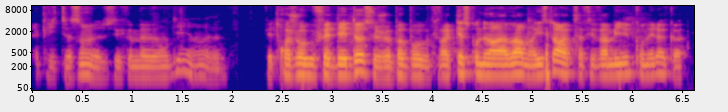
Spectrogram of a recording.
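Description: A man's voice: medium pitch, steady tone, fast, a little mellow. A man chatting casually on a voice chat, blunt and argumentative. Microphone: voice chat over computer mic.

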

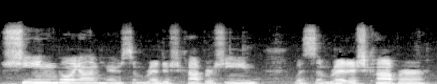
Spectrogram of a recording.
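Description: A man chatting casually while swatching ink at his desk, phlegmy and clearing his throat, with self-mocking asides. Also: sits high, steady tone, takes it slowly, a bit bright. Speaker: ink reviewer. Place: small room at a desk. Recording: dull lo-fi audio with faint room noise.

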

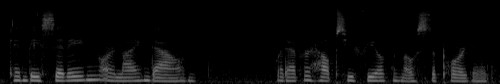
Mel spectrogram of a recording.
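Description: A woman reading a scripted guided meditation in a gentle, soothing, measured way, with soft, breathy phrase endings. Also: lowish voice, fairly even intonation, slight background noise.

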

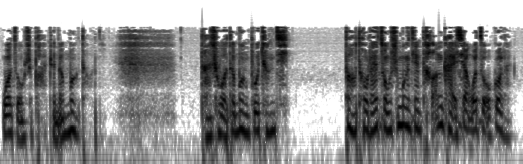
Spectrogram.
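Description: An obsessive, lovesick woman of a suspense audiobook, acted out by a man, implores in a very breathy, whispery voice. The pitch is raised above a man's usual talk. The sound is slightly dull. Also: brisk. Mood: desperate, pleading. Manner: imploring, intense. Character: obsessive, lovesick, pleading woman who has killed.

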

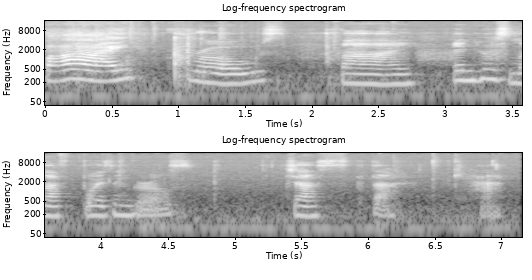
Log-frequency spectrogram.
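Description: A woman's voice: mid-range voice, extremely slow, pushed and bright, slight background noise. An older woman doing a children's read-aloud, teaching in a sing-song way and putting questions to her young listeners. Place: small indoor room lined with bookshelves.

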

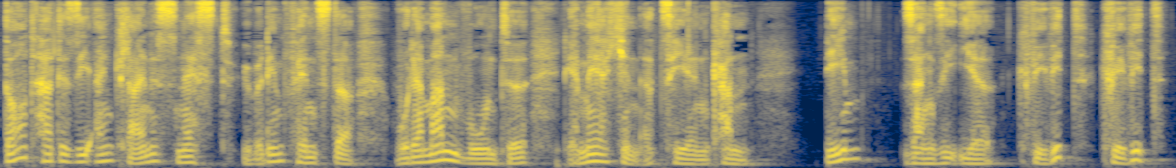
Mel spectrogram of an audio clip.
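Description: A low-voiced man reads a fairy tale as a scripted audiobook. His delivery is expressive and very animated in its melody. The voice has a husky grain and is recorded dry and close. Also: unhurried, no echo. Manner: expressive storytelling. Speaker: audiobook narrator.

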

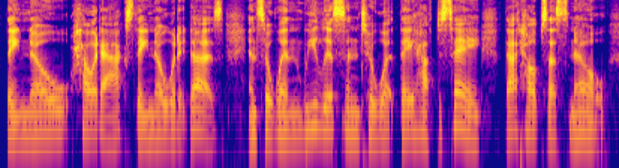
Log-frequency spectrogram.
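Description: A woman's voice: low-pitched, fairly even intonation, normal speed. A middle-aged woman talking in a radio interview as the co-owner of an auto repair shop.

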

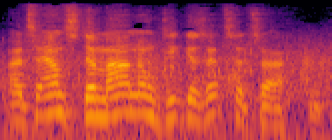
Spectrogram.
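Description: An actor playing a stern, driven sea captain in a radio play, speaking in a formal, commanding, clipped manner. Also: male voice, sits high, animated, moderate pace, very noisy. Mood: stern, lecturing. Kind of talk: German radio play acting.

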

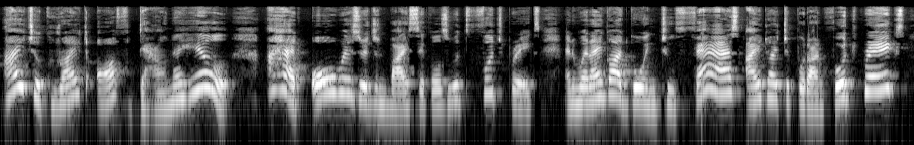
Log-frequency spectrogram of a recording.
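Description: A woman's voice: a little high, big pitch swings, a little slow, breathy edge, full character voice. A woman voicing a friendly, candid young boy in a children's storybook, eager to be older. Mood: confiding. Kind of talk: children's storybook character reading.

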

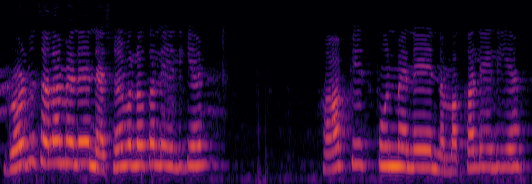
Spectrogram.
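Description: A woman's voice: sits high, normal speed. A woman with a Pakistani Urdu accent, hosting a cooking channel, listing recipe ingredients one by one. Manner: lists amounts one by one. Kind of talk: step-by-step recipe voice-over. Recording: dull lo-fi with faint hiss.

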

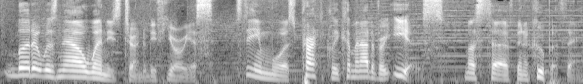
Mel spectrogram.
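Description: Animated man reading a story aloud. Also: on the high side, fairly quick. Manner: animated, wry, playful. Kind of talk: dramatic reading of fan fiction with asides. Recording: faint music underneath.

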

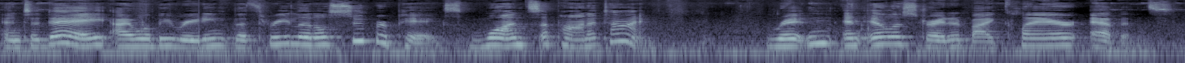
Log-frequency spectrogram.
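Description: A woman's voice: on the high side, normal speed, noisy background. A middle-aged woman teacher reading a picture book aloud expressively to children, recorded in a classroom. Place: classroom, indoors.

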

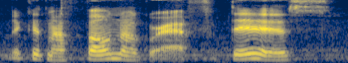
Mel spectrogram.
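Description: A woman's voice: mid-range voice, unhurried, vocal fry. Casual young woman streamer, faint noise. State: tired, yawning. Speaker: game streamer. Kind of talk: casual let's play commentary, reading game text aloud.

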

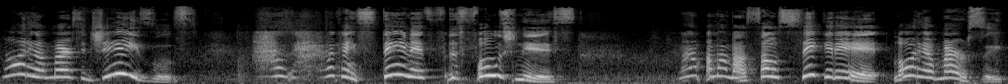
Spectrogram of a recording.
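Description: A woman performing an improvised stage-play monologue, halting and stammering as she repeats her phrases. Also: extremely high pitch, wildly swooping pitch, fairly bright tone, a little hiss or hum.

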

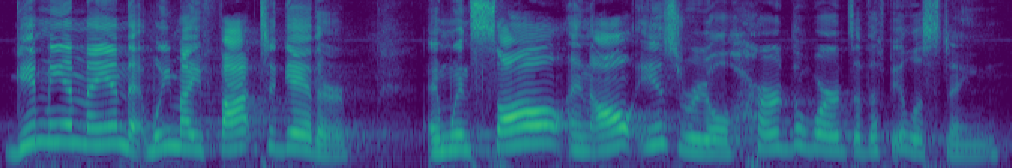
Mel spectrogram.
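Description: A woman's voice: high voice, a bit bright. A woman in her thirties preaching a sermon, reading scripture and explaining it emphatically, repeating phrases for weight. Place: church stage indoors, at a lectern. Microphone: handheld microphone. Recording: echoey hall with long reverb.

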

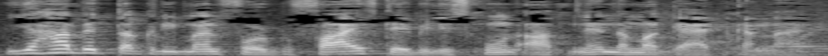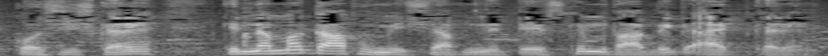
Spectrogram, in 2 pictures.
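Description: A man's voice: medium pitch, sing-song, a little fast, creaky, a little mellow. A man narrating a cooking recipe in an instructional voice-over, walking through each step and mixing in English words. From Pakistan. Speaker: cooking channel host.

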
